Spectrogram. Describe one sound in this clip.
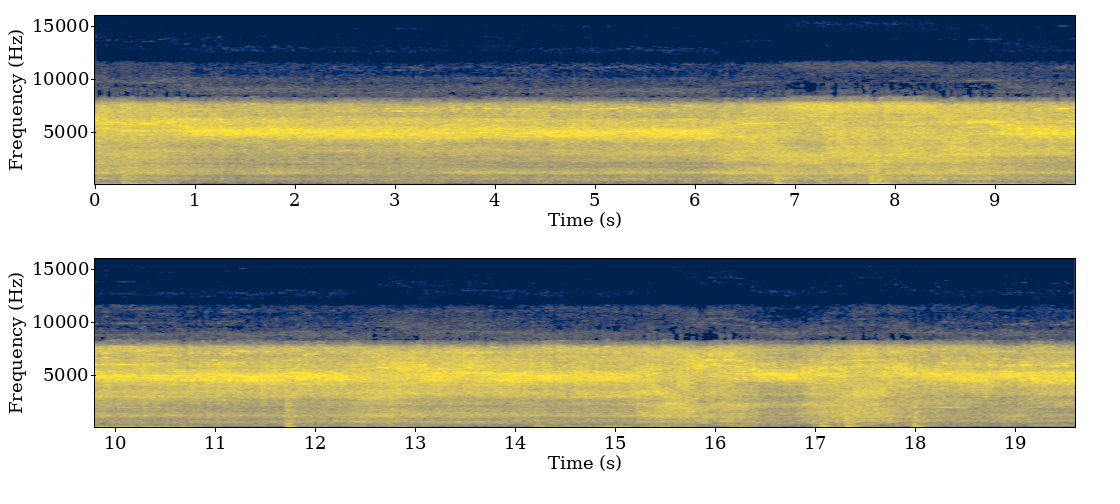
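An angle grinder whines loudly as it grinds a metal pipe.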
